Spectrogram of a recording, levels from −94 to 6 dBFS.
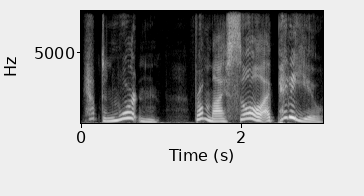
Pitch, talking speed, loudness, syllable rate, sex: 250 Hz, 160 wpm, -15 LUFS, 4.3 syllables/s, female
